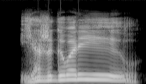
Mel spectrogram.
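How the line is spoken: Yelling. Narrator (Russian): завопил Никита

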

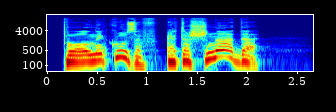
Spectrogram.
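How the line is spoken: Excited exclamation through gas mask. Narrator (Russian): Возбужденно сверкая стеклами противогаза, воскликнул товарищ Пинскер

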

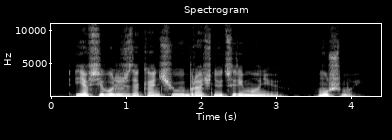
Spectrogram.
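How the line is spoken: Smiling, low voice. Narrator (Russian): А Толла улыбнулась и вполголоса ответила

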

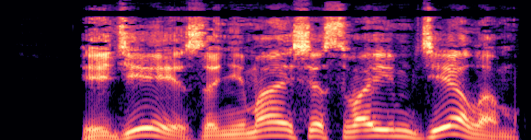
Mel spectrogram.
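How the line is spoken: Shout. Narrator (Russian): крикнул ему Бак

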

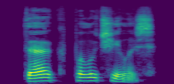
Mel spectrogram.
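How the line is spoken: Quiet. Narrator (Russian): тихо сказал Зейн

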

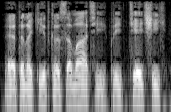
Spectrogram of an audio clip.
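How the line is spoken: Forester whispering. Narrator (Russian): зашептал лесник

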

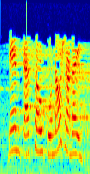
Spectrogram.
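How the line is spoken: Furious leader shouting. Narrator (Vietnamese): Tên đội trưởng cáu quá quát lên

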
